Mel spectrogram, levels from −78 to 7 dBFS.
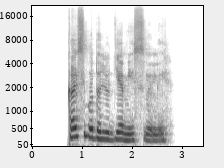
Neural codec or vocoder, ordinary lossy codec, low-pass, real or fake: codec, 44.1 kHz, 7.8 kbps, DAC; none; none; fake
